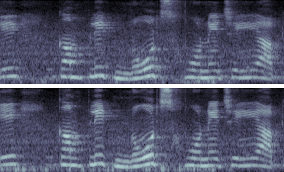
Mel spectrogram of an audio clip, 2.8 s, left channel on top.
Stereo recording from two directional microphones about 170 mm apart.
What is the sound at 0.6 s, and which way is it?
A woman's voice, 50° right (ahead or behind).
